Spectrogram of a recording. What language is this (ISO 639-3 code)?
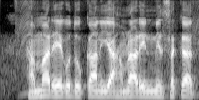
mai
